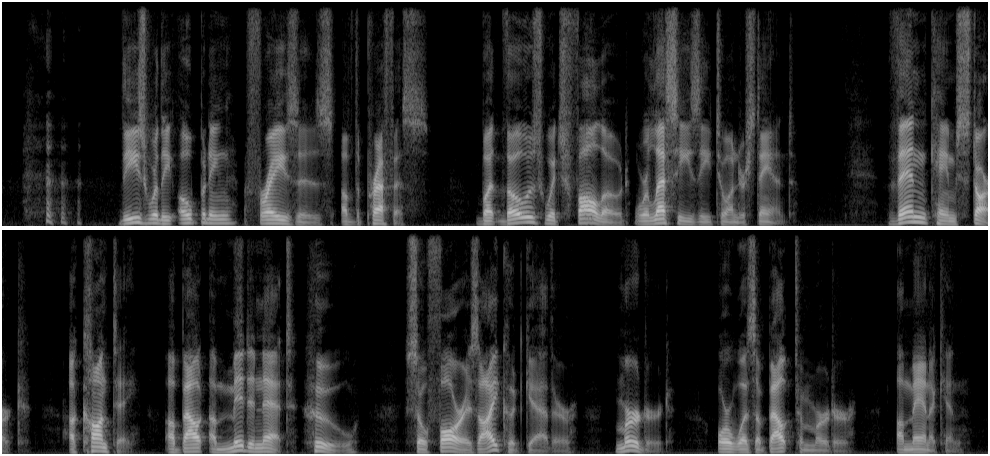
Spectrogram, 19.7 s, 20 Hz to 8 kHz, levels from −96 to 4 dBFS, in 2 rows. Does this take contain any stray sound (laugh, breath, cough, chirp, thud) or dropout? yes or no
yes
